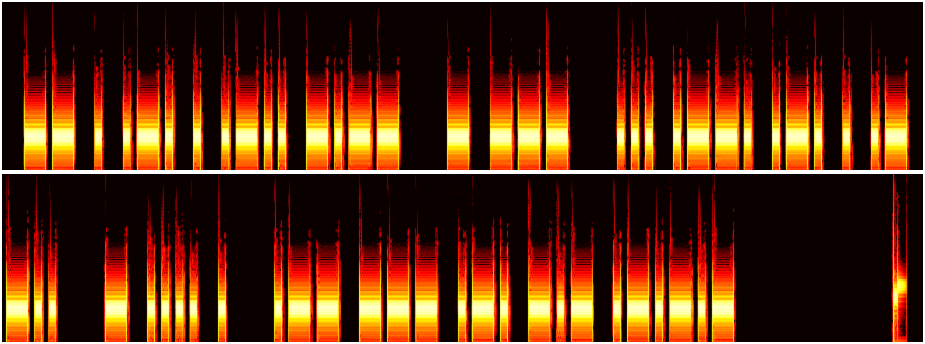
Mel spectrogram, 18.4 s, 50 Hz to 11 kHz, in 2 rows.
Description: Morse code, heard as a keyed tone, about 17 wpm, 700 Hz. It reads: MERELY TO SPREAD THE WORK.
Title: Sentences from Top 1400 Words 17wpm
